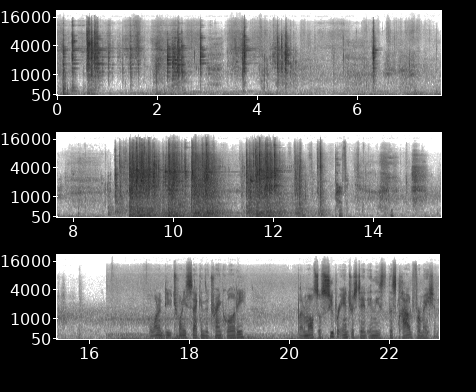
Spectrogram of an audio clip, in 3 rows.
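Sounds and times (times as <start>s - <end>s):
metal clanking and rattling: 0.0s - 6.6s, 8.6s - 13.3s.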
